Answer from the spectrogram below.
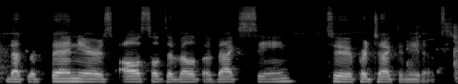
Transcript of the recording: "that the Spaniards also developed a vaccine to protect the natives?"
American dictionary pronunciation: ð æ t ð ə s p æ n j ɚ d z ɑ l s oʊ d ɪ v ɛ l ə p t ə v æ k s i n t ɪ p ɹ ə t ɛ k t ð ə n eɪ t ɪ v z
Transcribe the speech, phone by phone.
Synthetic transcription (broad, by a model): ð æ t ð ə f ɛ n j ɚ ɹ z ɑ l s oʊ d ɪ v ɛ l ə p ə v æ k s i n t ɪ p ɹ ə t ɛ k ð ə n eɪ t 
